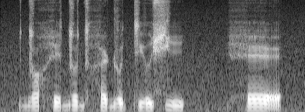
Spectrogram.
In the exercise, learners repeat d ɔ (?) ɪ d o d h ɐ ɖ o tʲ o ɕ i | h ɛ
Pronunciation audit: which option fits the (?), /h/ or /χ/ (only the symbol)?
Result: h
